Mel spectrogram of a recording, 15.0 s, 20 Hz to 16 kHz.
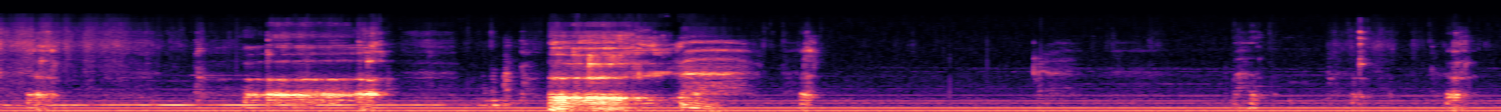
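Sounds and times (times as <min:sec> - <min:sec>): man belching: 0:02.4 - 0:04.0, 0:05.5 - 0:07.3, 0:08.0 - 0:08.2, 0:14.4 - 0:14.8.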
